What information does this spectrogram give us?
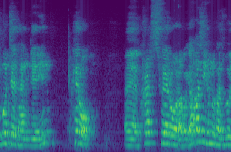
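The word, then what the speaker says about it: Krebs: 다 크랩스라고 하고 있는데 크레부스 회로 해가지고 짜증 왜 발음을 꼭 크레부스라고 해야 되는 건지 난 진짜 알 수가 없는데 그렇게 써놨더라고. 어쨌든 옛날부터 이건 크랩스 회로라고 해.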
